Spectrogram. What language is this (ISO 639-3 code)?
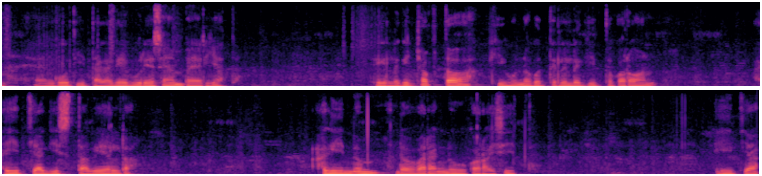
kln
